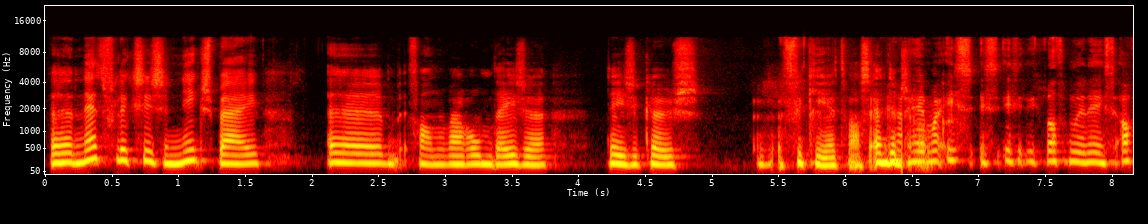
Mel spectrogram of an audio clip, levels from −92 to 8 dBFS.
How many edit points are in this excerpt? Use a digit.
2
